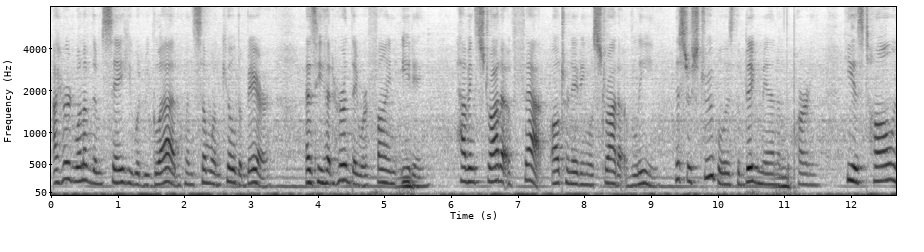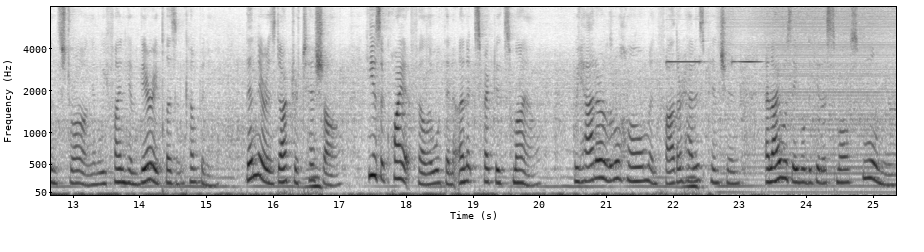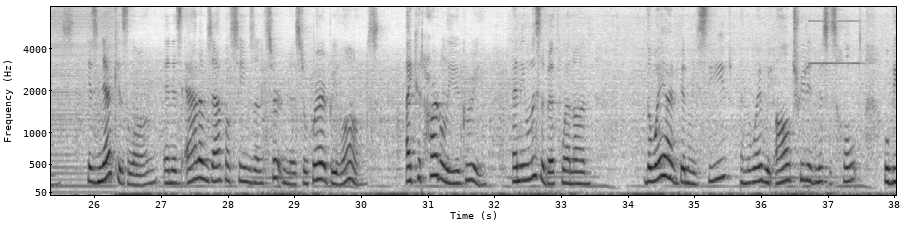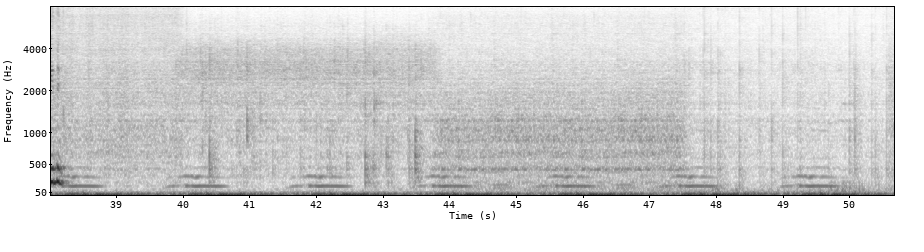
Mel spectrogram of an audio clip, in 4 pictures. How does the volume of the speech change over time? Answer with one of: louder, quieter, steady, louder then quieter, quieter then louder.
steady.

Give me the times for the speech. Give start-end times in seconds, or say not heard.
0.0-33.5, 34.2-38.2.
